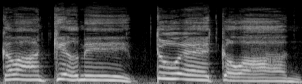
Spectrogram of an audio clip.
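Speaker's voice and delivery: very high, very slow, each word drawn out. Recall the end of Predator as the creature comes to finish him off, with an Arnold Schwarzenegger impression. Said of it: "channeling Arnold Schwarzenegger".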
